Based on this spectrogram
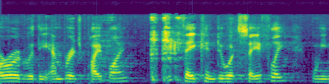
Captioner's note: off camera cough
